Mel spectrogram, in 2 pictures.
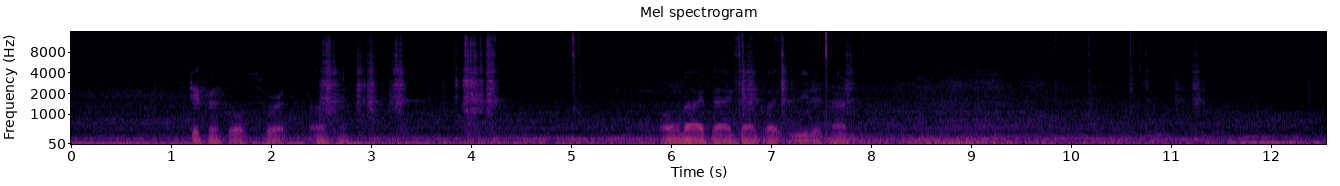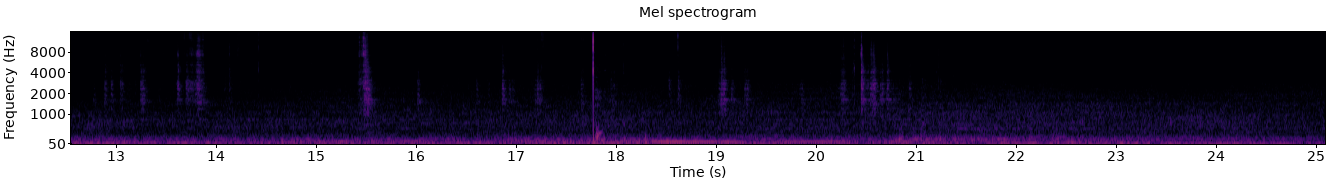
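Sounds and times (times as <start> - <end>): small handling clicks and taps: 6.6 - 8.1, 9.7 - 11.5, 12.3 - 21.5.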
